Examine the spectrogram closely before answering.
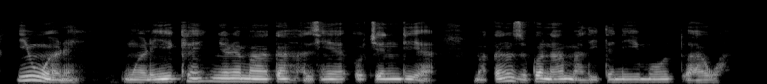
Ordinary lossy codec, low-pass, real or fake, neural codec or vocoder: none; none; real; none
